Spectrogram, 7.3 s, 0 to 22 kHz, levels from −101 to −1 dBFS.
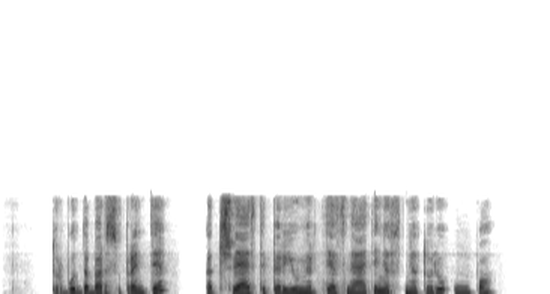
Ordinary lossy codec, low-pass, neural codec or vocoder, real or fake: AAC, 32 kbps; 7.2 kHz; none; real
